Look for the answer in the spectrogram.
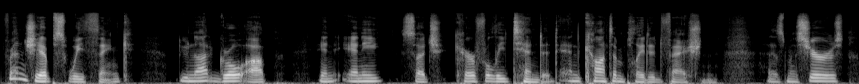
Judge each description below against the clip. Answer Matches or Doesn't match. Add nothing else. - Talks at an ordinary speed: Doesn't match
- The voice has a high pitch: Doesn't match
